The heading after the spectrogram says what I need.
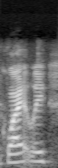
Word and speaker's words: Quitely: I think you pronounce his name, Quitely or Quietly.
